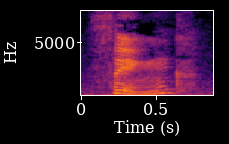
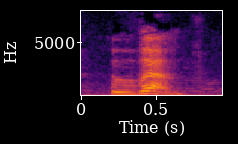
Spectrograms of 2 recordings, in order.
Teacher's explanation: th is voiceless, the is voiced, and they are same in place and manner of articulation as well, which is dental fricatives. So dental fricatives is when the tip of the tongue is located behind the upper teeth, and it is also creating a friction, a hissing sound, and the airstream isn't completely blocked, so the sound can continue.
